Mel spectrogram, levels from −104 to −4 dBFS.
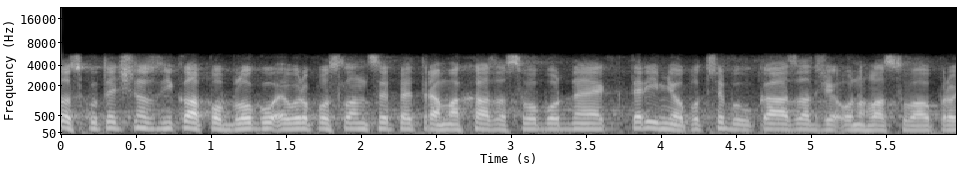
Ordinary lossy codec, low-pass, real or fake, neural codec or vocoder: Opus, 32 kbps; 5.4 kHz; real; none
